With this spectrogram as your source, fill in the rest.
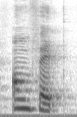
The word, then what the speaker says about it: en fait: Bueno, ¿cuál es la diferencia entre las dos en pronunciación? Es que tienes au fait, es una au fait, que es por cierto, y en fait, que es de hecho. En fait. Y en fait, tienes la boca más abierta, es el sonido de la A nasal.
